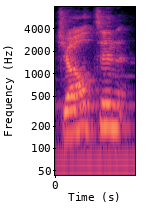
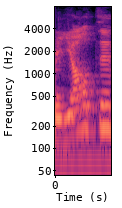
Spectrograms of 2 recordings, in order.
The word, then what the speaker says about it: Jailton: Next, we've got the light heavyweight fight between Danilo Marquez and this beast of a man, Jailton or Jailton. I think the J is pronounced like either silent or, anyway, we'll call him Jailton Almeida because he speaks Portuguese, Brazilian, so native tongue is Portuguese.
